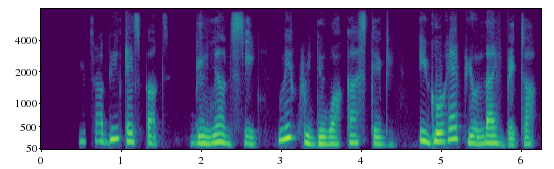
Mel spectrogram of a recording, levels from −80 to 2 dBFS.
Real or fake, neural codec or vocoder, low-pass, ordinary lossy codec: fake; codec, 16 kHz, 1 kbps, FreqCodec, larger model; none; none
